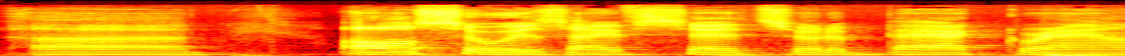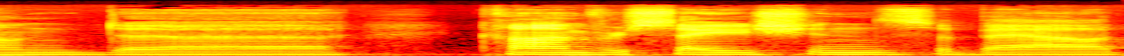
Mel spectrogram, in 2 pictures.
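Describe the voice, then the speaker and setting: A man with an American accent speaks at medium pitch and a fairly slow pace. His intonation is monotone and flat. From US Northeast, New York City. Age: 70s. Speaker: university president. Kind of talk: interview.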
